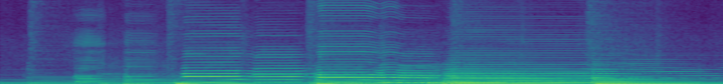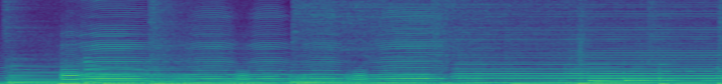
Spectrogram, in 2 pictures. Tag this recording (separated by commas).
Music, Saxophone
